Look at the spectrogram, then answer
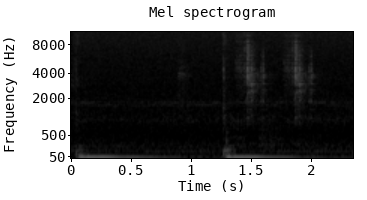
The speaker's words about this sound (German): Das ist das Geräusch von, von, ähm, ja, von Seiten, die umgeblättert werden.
